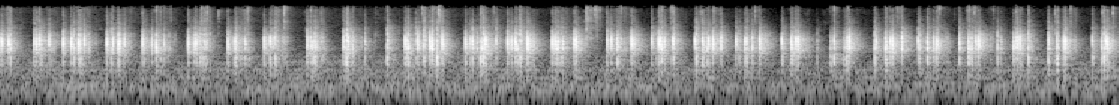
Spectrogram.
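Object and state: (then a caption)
Cardboard makeup palette box. Very long blue nails tap and scratch across the surface of a small, flat, white cardboard eyeshadow palette box held in the hands. Quick, dry, papery clicks and brief scratchy bursts repeat in a steady rhythm for the whole clip. Each one is centered in the midrange with some bright edge, and dies away almost instantly with no low end.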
